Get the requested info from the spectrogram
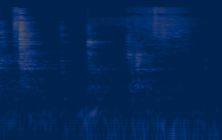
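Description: Faint ticks and scrapes of a lovebird's beak and claws on metal wire cage bars as it climbs, in a few short clusters.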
